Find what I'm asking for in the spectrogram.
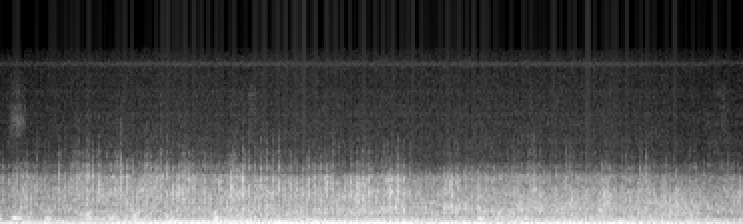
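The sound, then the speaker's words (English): A large group of propeller biplanes flies over a motor racing event, producing a loud, sustained engine drone beneath continuous talking. “oh wow, look at that huge selection of biplanes flying over.”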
